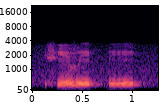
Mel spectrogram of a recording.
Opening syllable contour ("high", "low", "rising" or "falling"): rising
